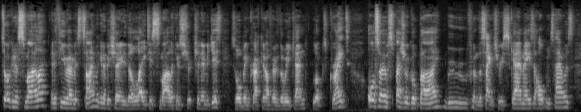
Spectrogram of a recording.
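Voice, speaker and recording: A young man hosting a theme park news show, his voice groggy and hoarse, chatting enthusiastically with plenty of fillers. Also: on the high side, a little fast, fairly bright tone. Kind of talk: casual scripted news presenting.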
